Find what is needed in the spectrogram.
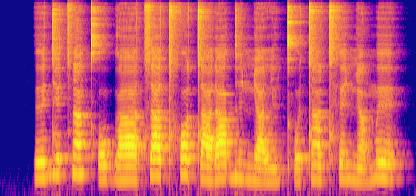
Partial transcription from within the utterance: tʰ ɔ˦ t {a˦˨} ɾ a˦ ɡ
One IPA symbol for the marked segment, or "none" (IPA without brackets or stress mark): a˨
